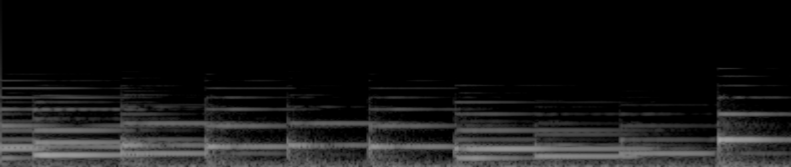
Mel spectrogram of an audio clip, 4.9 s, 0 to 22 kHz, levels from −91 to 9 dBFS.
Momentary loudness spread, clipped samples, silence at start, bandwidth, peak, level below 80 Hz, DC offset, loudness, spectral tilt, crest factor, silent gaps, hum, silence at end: 10 LU; under 0.1%; 0 s; 4.3 kHz; -22 dBFS; -58 dBFS; under 0.1%; -39 LUFS; -10.5 dB/octave; 16 dB; none; none; 0 s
